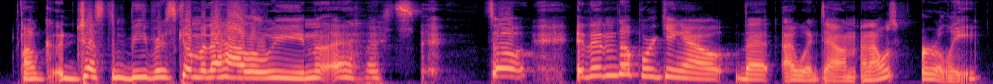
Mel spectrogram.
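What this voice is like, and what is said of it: Strained sore voice, pausing for breaths. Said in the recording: “I'm pausing in between some breaths here because you can see it. You can hear it in my voice. It hurts to speak. So need some warm liquids ... I'm gonna be sniffling”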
